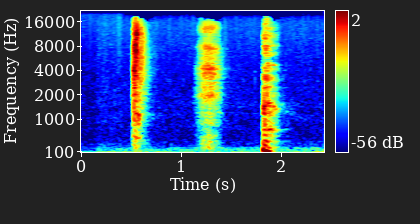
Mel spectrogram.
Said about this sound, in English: The monkey gave a thoughtful sniff, as if he were trying to figure a way to explain a grand idea to a couple simpletons.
